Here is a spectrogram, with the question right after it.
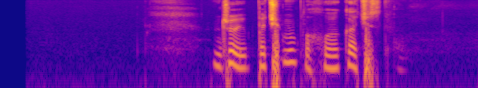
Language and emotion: Russian, neutral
